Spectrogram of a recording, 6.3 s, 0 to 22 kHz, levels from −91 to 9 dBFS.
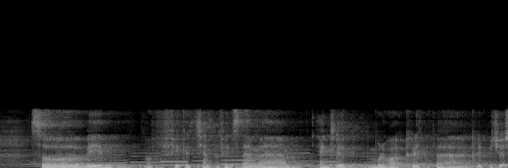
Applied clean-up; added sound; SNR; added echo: none; Wind instrument, woodwind instrument; 18 dB; reverberation time 1.3 s.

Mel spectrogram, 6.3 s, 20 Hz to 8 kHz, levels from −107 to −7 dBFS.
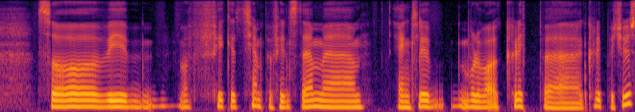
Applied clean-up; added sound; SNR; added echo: none; none; none; none.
